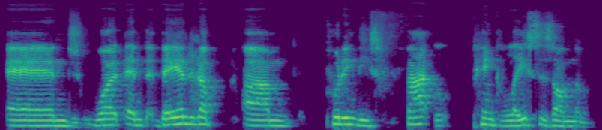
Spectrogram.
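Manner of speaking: ordinary talk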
